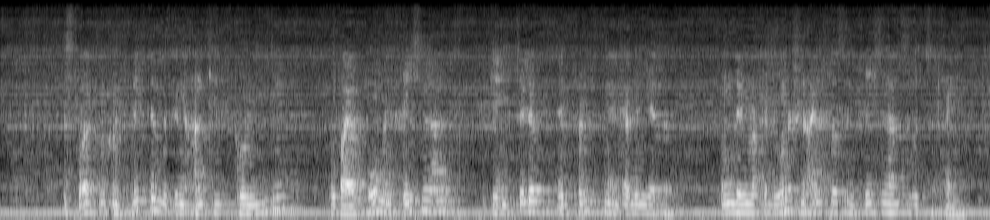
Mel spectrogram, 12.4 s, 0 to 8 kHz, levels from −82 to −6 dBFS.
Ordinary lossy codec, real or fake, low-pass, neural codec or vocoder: none; fake; 7.2 kHz; codec, 44.1 kHz, 2.6 kbps, SNAC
